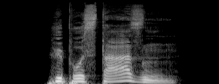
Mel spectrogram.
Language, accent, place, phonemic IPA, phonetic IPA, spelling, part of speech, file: German, Germany, Berlin, /hypoˈstaːzən/, [hypoˈstaːzn̩], Hypostasen, noun, De-Hypostasen.ogg
- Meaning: plural of Hypostase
